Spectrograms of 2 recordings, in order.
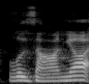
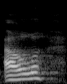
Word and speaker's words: Lasania: there's this place called Lasagna, and I know I'm saying it wrong. It's Lasania, but in my head, I'm reading it as lasagna, and that's not even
